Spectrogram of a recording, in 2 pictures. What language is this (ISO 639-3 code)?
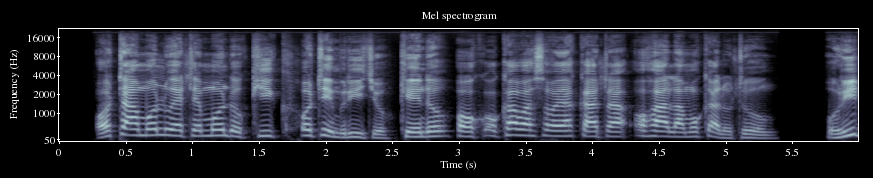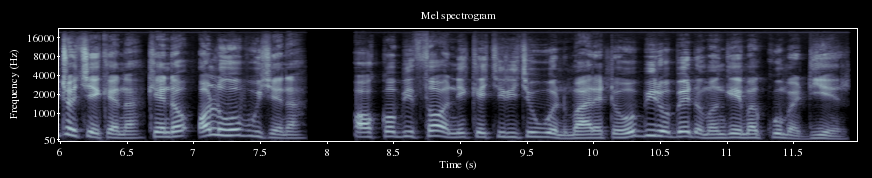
luo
